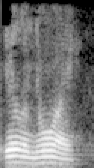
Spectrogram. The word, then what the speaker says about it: Illinois: I'm originally from Illinois, where the S is silent.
